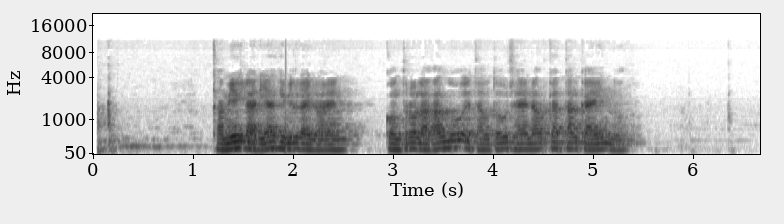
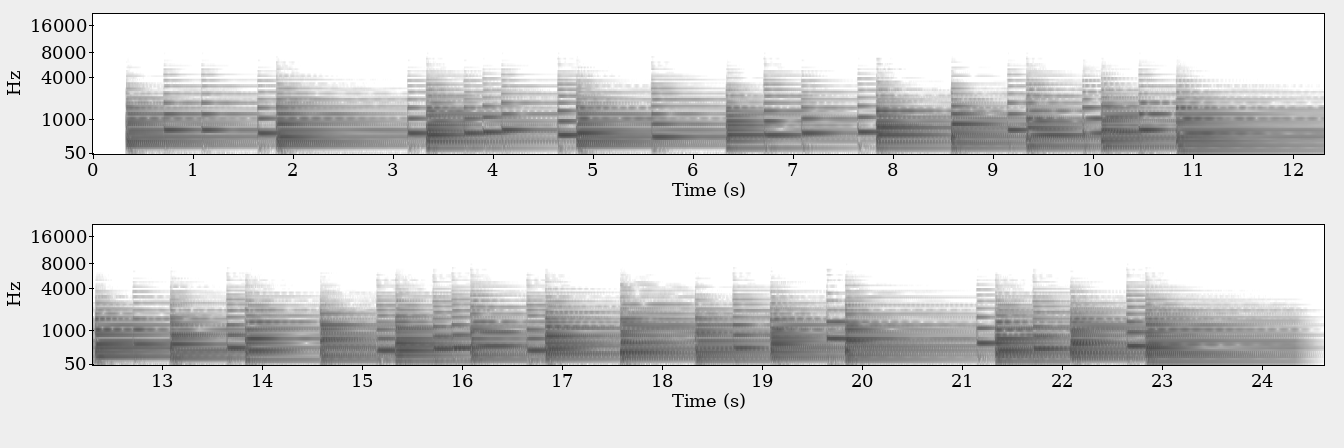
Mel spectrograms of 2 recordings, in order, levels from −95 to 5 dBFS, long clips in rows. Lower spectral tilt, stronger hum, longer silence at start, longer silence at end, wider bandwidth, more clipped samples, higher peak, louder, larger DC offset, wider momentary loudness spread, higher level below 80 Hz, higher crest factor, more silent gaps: about the same, -8 dB/octave vs -9 dB/octave; neither; second, 0.05 s vs 0.3 s; first, 1.25 s vs 0.2 s; first, 11 kHz vs 5.6 kHz; neither; first, 0 dBFS vs -14 dBFS; first, -19 LUFS vs -33 LUFS; neither; about the same, 13 LU vs 13 LU; first, -58 dBFS vs -72 dBFS; about the same, 20 dB vs 18 dB; neither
